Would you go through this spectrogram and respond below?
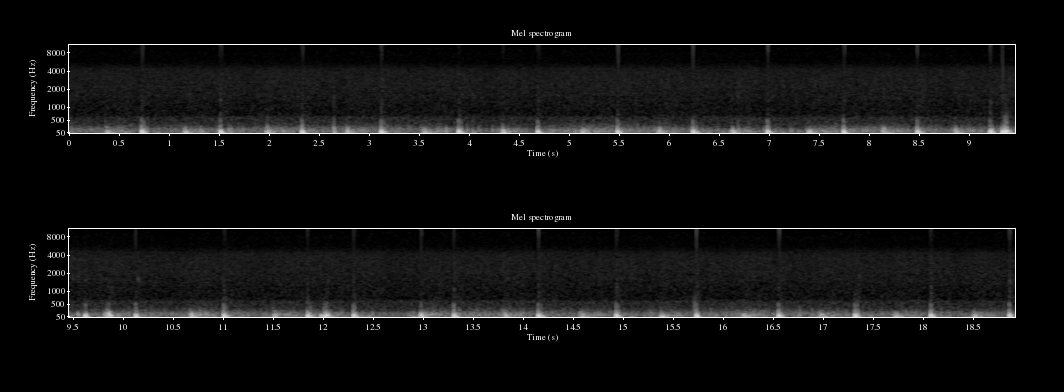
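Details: Female at rest with an unstable heartbeat and abnormal beats: low heart thumps with uneven spacing and some extra or early beats, an irregular rhythm.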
